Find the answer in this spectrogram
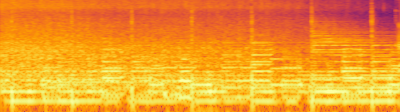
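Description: Maple sap gushing and splashing into a steel storage tank as a sap extractor dumps its load, over background guitar music. The rush of liquid thins out near the end.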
